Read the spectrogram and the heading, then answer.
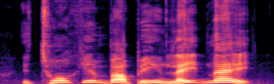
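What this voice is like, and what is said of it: Terrible put-on Australian accent. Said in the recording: “that was a terrible accent.”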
